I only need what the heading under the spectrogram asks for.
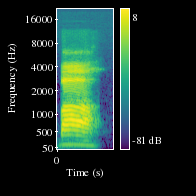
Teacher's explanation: دونوں ہونٹوں کے خشک حصے، دونوں ہونٹوں کے اوپر اور نیچے والے ہونٹوں کا جو خشک حصے ہیں وہ جب آپس میں مل جائیں تو اس سے با ادا ہوتا ہے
